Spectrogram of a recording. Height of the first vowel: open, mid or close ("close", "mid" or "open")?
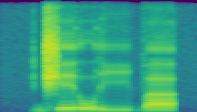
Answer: mid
